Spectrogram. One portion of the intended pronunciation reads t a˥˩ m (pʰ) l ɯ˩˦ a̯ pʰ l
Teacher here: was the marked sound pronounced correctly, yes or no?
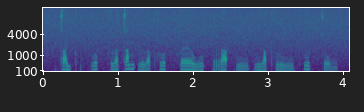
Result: no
